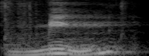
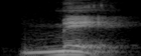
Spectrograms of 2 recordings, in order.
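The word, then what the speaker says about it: 明: arrive at the word in Chinese Ming or in the Japanese pronunciation May now the historical significance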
